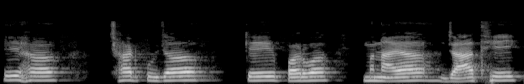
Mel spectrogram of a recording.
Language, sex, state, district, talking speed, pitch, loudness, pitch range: Chhattisgarhi, male, Chhattisgarh, Jashpur, 105 wpm, 185 Hz, -17 LUFS, 175-190 Hz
